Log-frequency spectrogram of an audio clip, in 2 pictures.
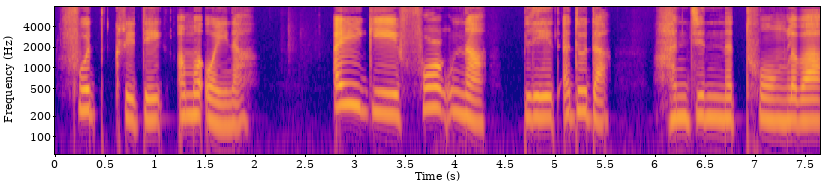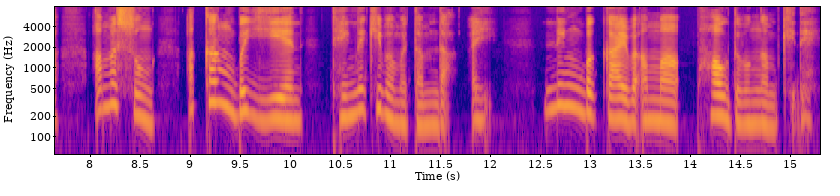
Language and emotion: Manipuri, sad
